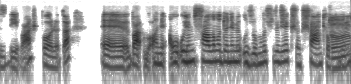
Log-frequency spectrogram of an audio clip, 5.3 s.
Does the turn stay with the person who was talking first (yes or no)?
yes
